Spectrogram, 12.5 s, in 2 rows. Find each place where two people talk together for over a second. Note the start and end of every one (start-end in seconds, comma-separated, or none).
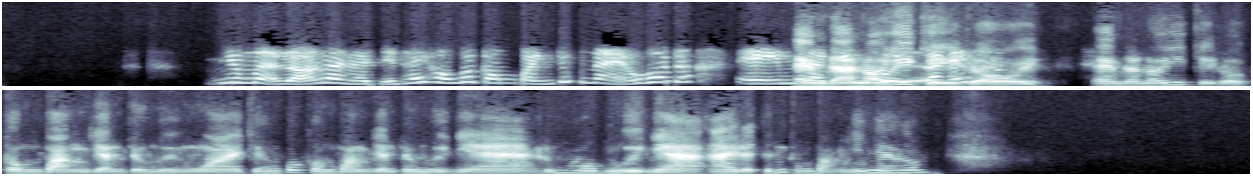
3.9-5.2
